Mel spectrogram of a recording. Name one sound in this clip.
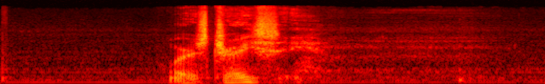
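A man asks a question in a calm voice.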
